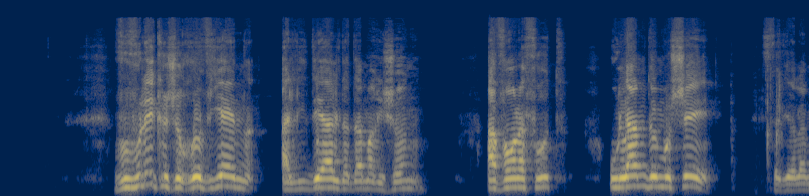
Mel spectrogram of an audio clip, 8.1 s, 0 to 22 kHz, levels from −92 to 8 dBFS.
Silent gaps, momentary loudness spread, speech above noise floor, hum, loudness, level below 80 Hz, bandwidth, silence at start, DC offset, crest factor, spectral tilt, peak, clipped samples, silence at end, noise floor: none; 15 LU; 63 dB; none; -20 LUFS; -76 dBFS; 15 kHz; 1.15 s; under 0.1%; 18 dB; -4 dB/octave; -4 dBFS; under 0.1%; 0 s; -83 dBFS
